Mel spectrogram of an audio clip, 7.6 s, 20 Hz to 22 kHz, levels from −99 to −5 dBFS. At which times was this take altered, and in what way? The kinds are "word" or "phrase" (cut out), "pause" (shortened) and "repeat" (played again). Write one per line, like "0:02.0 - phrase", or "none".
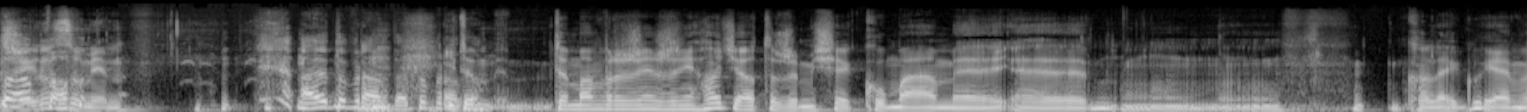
0:02.8 - word
0:05.0 - word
